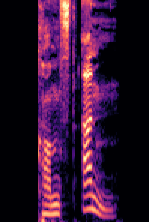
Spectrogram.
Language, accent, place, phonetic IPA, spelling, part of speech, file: German, Germany, Berlin, [ˌkɔmst ˈan], kommst an, verb, De-kommst an.ogg
- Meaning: second-person singular present of ankommen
